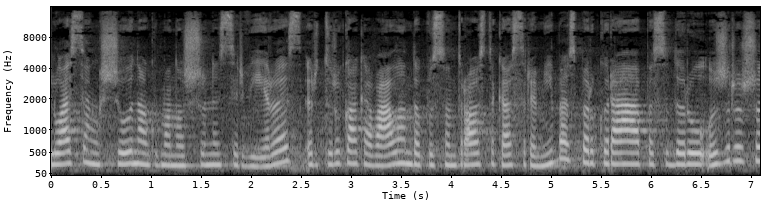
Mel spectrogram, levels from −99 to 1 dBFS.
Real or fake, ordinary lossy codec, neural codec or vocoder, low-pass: real; MP3, 64 kbps; none; 14.4 kHz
